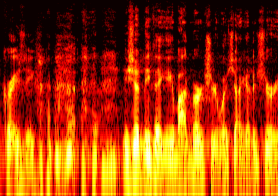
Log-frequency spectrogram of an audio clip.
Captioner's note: laughs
